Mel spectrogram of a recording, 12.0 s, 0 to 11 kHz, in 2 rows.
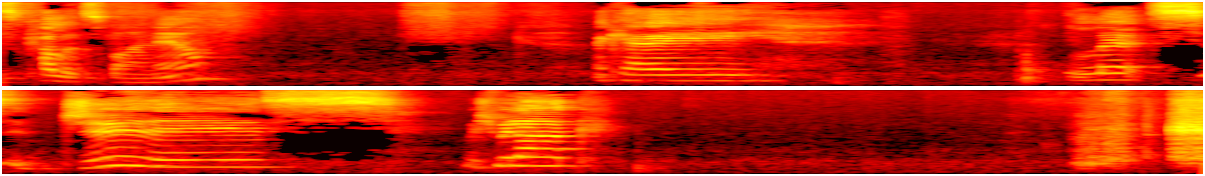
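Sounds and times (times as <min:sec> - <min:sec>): plastic bowl scraping on canvas: 0:11.3 - 0:12.0.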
